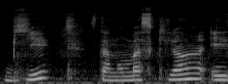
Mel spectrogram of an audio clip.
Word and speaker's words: biais: informations par le public un un BIA même si écrit B ça se prononce biaia c'est un nom masculin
